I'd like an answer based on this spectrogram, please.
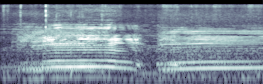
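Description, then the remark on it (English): A dairy cow of Missouri dairy farmers moos loudly in a long, low, droning call that breaks briefly partway through and then carries on steadily. No one speaks. “Missouri dairy farmers, love issues, etc.”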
